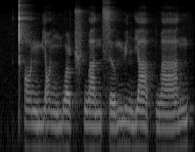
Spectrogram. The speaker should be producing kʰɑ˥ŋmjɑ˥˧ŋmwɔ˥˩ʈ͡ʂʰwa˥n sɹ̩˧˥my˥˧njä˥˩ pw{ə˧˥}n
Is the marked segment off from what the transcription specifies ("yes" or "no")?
yes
